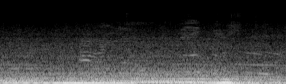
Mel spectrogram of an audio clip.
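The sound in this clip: A shuttle bus passes on a road, a loud, steady low engine rumble mixed with traffic noise that swells slightly near the end, with people talking underneath.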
